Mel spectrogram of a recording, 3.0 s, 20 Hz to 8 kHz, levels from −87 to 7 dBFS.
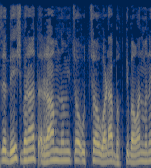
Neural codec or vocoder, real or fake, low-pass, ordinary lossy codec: vocoder, 44.1 kHz, 128 mel bands every 512 samples, BigVGAN v2; fake; 7.2 kHz; none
